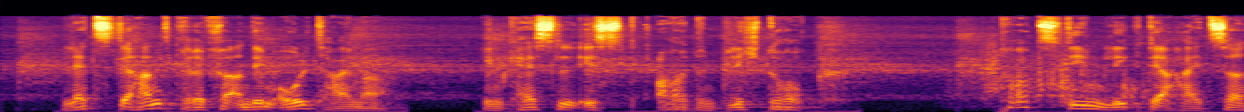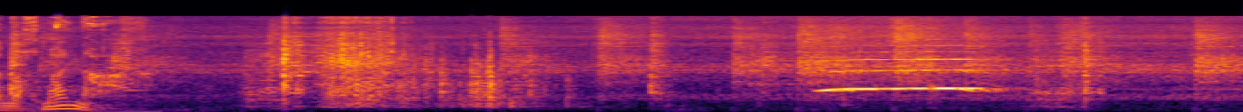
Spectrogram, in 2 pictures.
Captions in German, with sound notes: Letzte Handgriffe an dem Oldtimer. Im Kessel ist ordentlich Druck. Trotzdem legt der Heizer noch mal nach. (Zugpfeifen)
